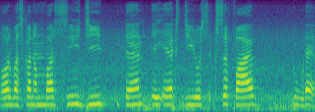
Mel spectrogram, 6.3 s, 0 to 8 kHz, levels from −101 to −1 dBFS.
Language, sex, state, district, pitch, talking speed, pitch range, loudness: Hindi, male, Chhattisgarh, Bilaspur, 205 Hz, 135 wpm, 200-215 Hz, -16 LUFS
